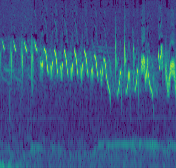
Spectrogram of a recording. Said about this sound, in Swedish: Och nu när vi kan höra den sjunga så vackert på våren, då är det att den, eh, den raggar helt enkelt. Precis. Ehm, bofinken är en av de här fåglarna som, som sjunger väldigt mycket och som hörs i många miljöer ehm, och sjunger nästan hela dagen.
